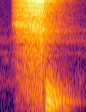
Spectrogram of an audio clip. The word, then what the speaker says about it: saw: Saw. Yes, A pronounced O. Saw.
